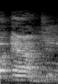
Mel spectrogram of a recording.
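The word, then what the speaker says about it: eggs: देखो जो नियम है, जी के बाद यदि एस आता है तो काय का उच्चारण होगा, जा का। तो क्या पढ़ेंगे इसको, एब्ज।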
